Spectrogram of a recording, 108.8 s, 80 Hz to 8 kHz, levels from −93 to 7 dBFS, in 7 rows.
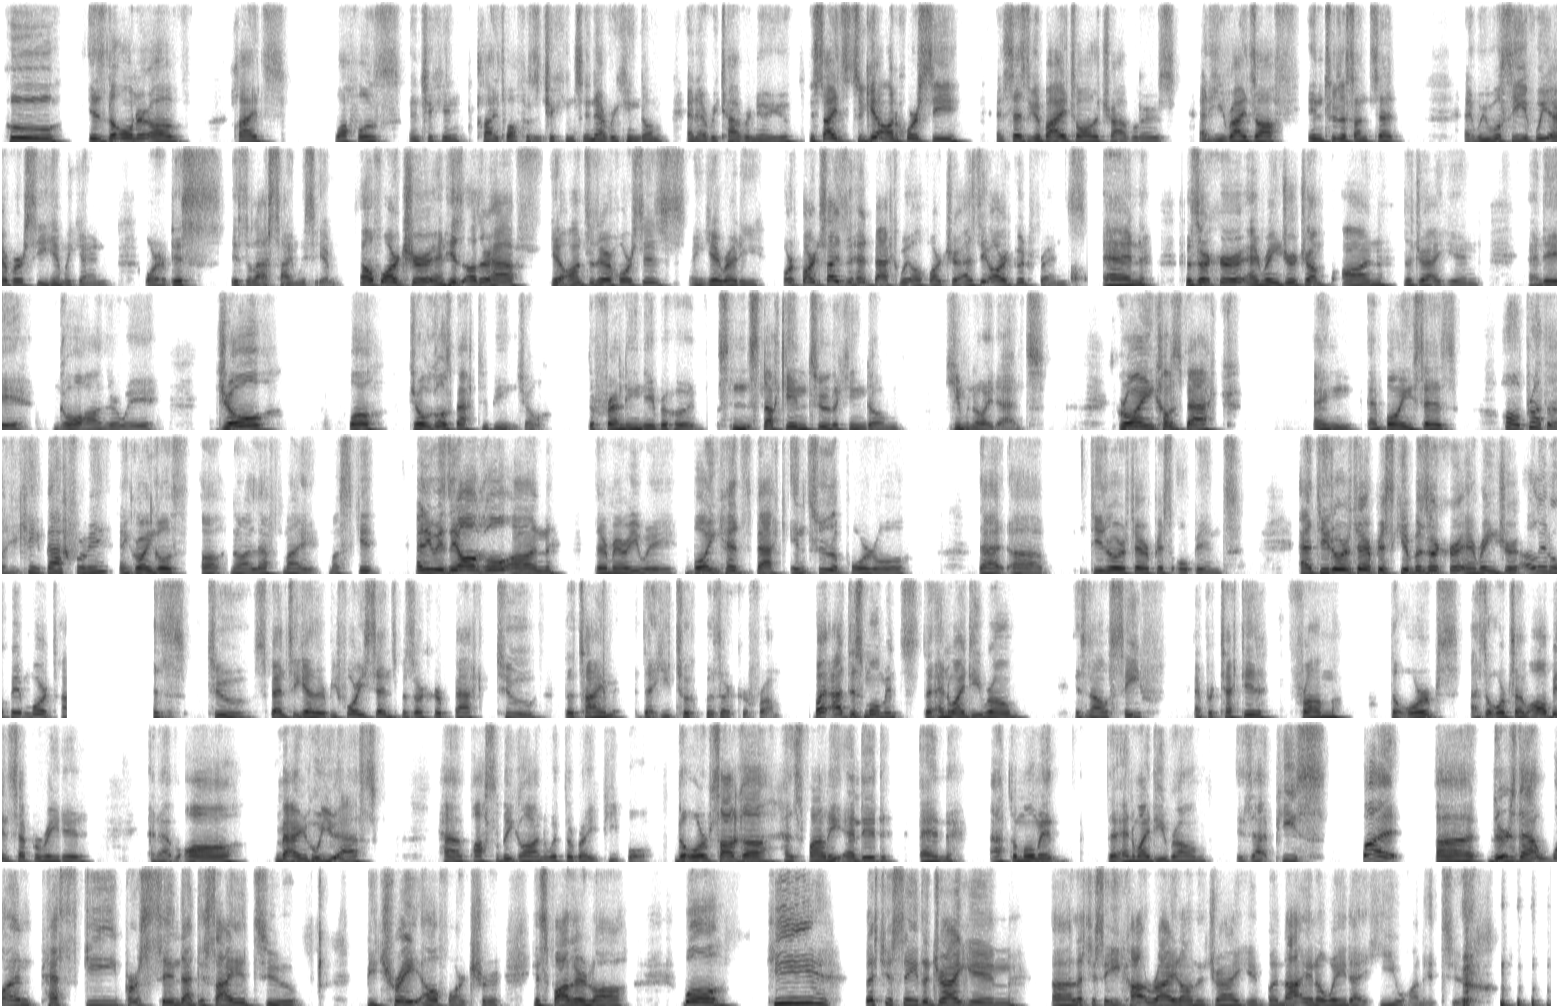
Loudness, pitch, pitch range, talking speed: -23 LUFS, 150 Hz, 140-165 Hz, 155 wpm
